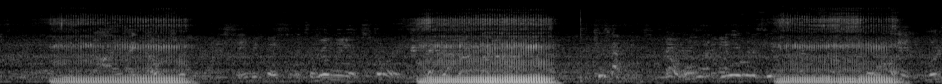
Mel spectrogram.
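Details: Three loud, deep, rumbling snores about every three and a half seconds with quiet breaths between: heavy snoring during sleep.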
